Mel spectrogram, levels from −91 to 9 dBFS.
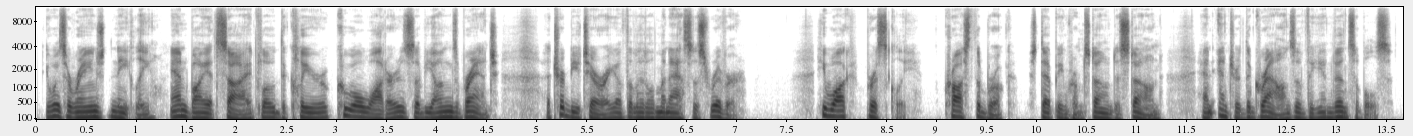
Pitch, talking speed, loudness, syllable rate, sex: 110 Hz, 180 wpm, -18 LUFS, 5.7 syllables/s, male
